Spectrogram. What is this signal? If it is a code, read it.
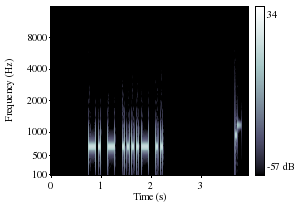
Morse code, heard as a keyed tone, about 25 wpm, 700 Hz. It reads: NT4I
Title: USA Call Signs - 4 Characters - 3x Character Spacing - 25wpm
